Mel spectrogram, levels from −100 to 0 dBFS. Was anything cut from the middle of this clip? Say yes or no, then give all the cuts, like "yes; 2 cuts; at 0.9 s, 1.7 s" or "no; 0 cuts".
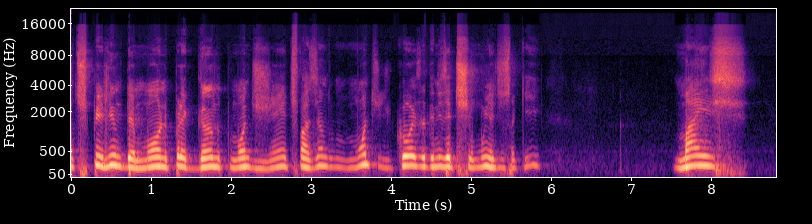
no; 0 cuts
